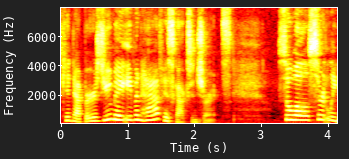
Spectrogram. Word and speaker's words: Hiscox: name, then paused, and then very tentatively started, "His Cox?" By about the third or fourth time, I chimed in with a pretty quick "Hiscox," just like it's spelled. Because honestly, a pause in the middle, not good.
